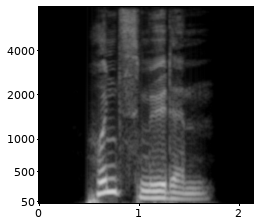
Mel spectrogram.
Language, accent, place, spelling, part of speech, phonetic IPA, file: German, Germany, Berlin, hundsmüdem, adjective, [ˈhʊnt͡sˌmyːdəm], De-hundsmüdem.ogg
- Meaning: strong dative masculine/neuter singular of hundsmüde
